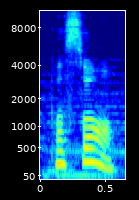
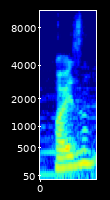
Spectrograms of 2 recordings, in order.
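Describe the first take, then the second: First: It is said the French way, rhyming with croissant. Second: It sounds like the English word poison. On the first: The speaker calls it right. "Like Poisson ratio or Poisson the village or or croissant apparently" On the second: The speaker calls it wrong. "Not poison"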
